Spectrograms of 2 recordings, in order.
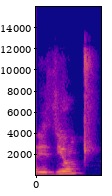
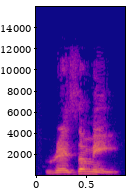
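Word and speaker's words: résumé: लोग उसको बोलते भी रिज्यूम, रिजेक्ट हो जाते हैं. That's not रिज्यूम, that is what? रेज़मे. That is what? रेज़मे. रेज़मे, रेज़मे. इट इज नॉट रिज्यूम, इट is what? रेज़मे.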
